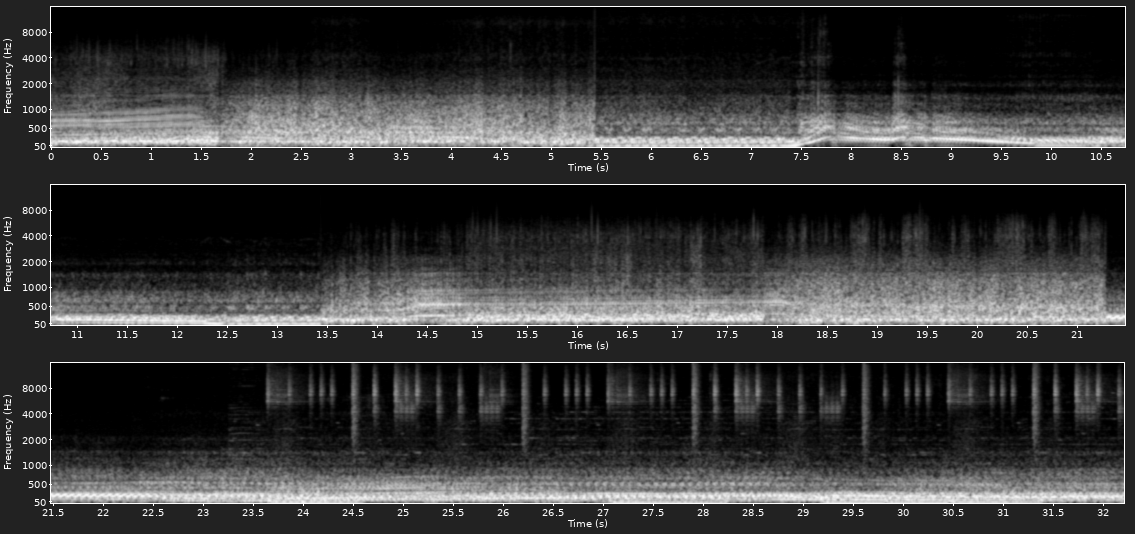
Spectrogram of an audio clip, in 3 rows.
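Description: Dodge Charger Scat Pack's 6.4-litre 392 HEMI V8 exhaust while driving, the engine note sweeping up and down with throttle and gear changes. There is a sharp dip and rise in pitch about eight seconds in.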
